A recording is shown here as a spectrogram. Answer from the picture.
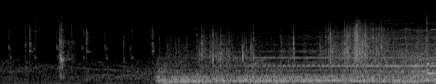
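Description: Quiet ticking, like clocks, then about a second and a half in a sudden loud, steady rumbling noise cuts in and keeps going.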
